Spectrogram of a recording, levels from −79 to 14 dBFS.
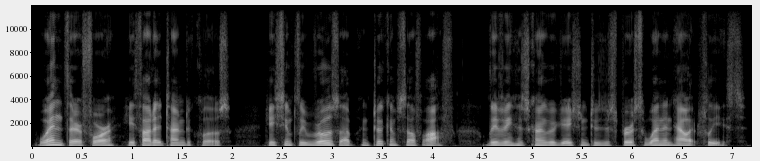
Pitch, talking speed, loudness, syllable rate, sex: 125 Hz, 215 wpm, -20 LUFS, 6.0 syllables/s, male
